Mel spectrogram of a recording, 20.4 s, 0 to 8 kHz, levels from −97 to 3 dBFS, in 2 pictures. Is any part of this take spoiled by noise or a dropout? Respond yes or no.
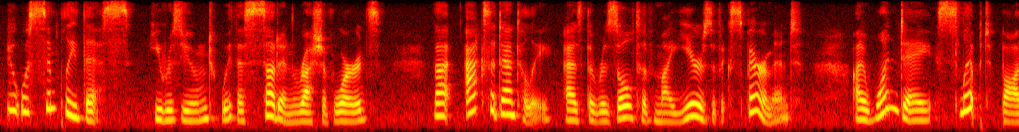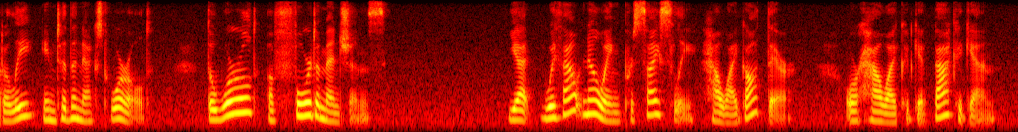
no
